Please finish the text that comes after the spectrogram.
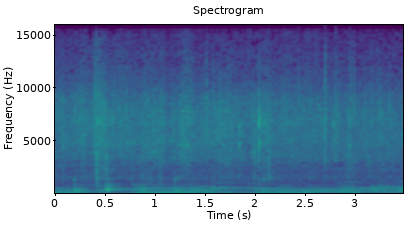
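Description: Grated coconut frying in a pan for kappa puzhukku: a soft, steady sizzle with light stirring scrapes and crackles, close but quiet.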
